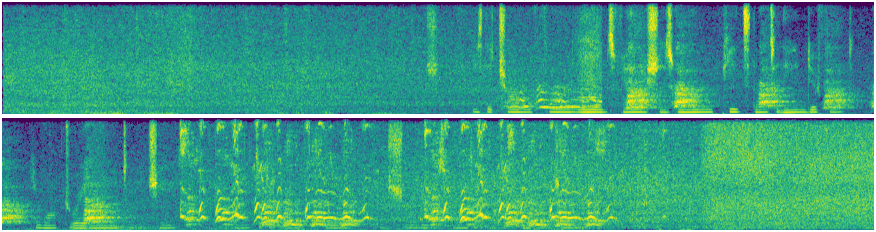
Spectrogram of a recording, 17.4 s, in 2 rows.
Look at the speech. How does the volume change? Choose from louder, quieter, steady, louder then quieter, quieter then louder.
quieter.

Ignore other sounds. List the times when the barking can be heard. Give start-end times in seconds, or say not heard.
5.0-15.3.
